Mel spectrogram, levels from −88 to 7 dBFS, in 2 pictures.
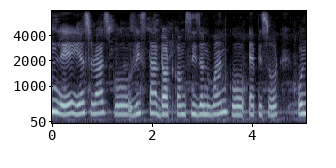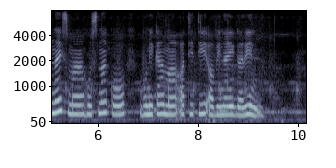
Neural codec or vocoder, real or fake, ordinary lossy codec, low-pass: none; real; none; none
